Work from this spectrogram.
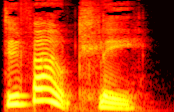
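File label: "devoutly", British English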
